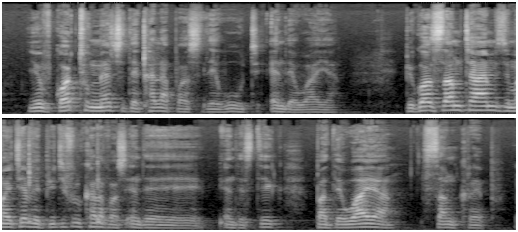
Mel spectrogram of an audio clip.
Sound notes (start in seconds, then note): none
